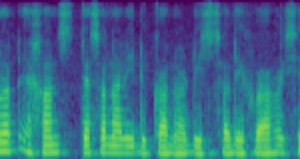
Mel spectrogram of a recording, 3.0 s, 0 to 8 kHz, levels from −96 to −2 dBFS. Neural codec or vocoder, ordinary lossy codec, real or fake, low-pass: vocoder, 44.1 kHz, 128 mel bands, Pupu-Vocoder; none; fake; 7.2 kHz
